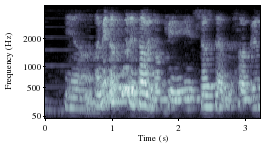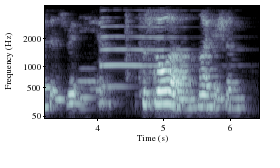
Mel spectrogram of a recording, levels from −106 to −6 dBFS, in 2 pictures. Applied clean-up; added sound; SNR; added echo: classical method WPE with log-MMSE.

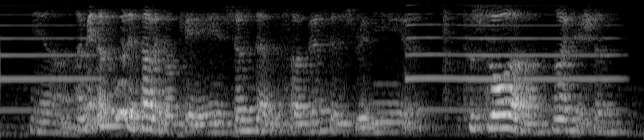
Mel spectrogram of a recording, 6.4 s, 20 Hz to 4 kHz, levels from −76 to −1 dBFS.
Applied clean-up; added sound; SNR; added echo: none; Trumpet; 16 dB; reverberation time 0.9 s.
